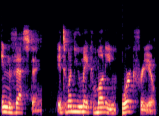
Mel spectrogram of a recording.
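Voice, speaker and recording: A man's voice: fairly high pitch, expressive, normal speed, muffled recording, voice pushed up. A man voicing a firm, sensible, exasperated mother who scolds matter-of-factly in a storybook reading. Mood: explaining.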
